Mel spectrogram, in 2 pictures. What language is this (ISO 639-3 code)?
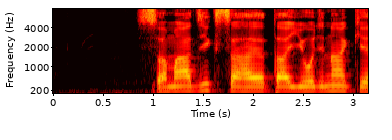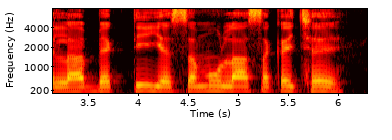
mai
